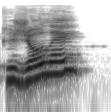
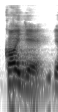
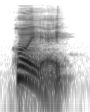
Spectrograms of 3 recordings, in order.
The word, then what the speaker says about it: Coye: I know you're working with her at Central, and she has, do you pronounce it? Is it Cajole? – Coye, yeah. – Coye. – Yeah, it's even difficult to mention in Spanish, so no worries about Yeah, I'm sorry. I try my best on pronunciation, but it's not, I apologize in advance. – No worries, because it's a Quechua word, so it's not even Spanish. So it's even difficult for people from Lima, from South America, to pronounce Coye.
